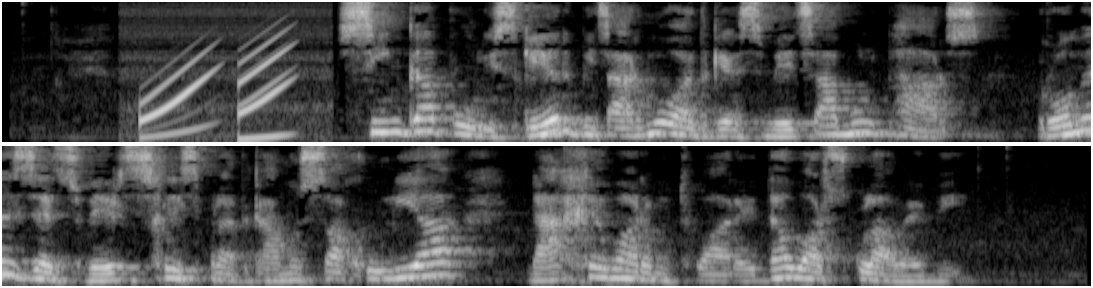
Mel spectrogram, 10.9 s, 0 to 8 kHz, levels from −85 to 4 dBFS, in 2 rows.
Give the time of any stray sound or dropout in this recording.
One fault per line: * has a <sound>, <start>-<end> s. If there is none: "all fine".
* has a chirp, 0.7-1.5 s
